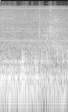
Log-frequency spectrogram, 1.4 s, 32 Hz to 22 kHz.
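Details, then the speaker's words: Beko D5 7101 7 kg washing machine with plastic tub, loud steady low rumble and drone during spin; drum bearing failed with balls scattered, bearing and seal replaced. "Çamaşır makinemizin sıkmada çok ses yapıyor."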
